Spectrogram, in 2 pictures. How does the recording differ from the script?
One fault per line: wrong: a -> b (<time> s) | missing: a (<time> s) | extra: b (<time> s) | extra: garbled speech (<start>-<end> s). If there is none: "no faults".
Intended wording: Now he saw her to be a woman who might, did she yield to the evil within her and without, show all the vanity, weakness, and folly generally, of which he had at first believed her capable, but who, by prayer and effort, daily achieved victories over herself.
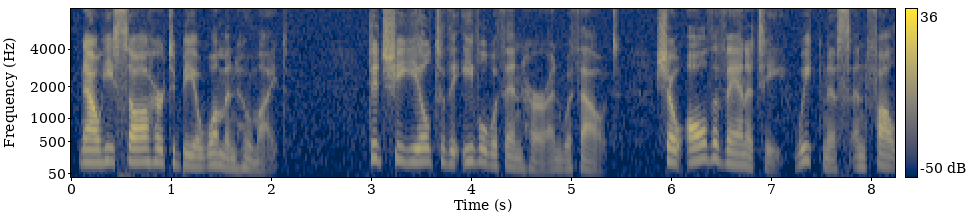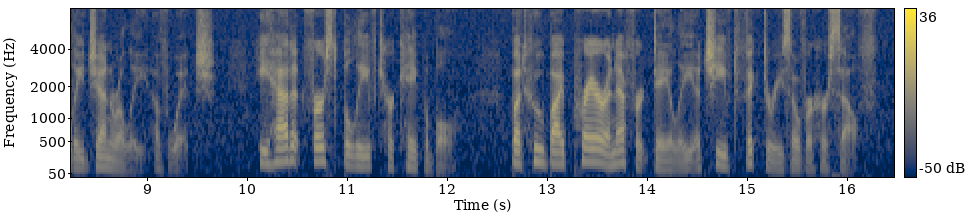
no faults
